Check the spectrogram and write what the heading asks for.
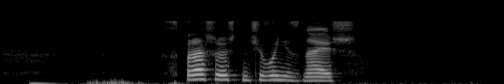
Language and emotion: Russian, neutral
